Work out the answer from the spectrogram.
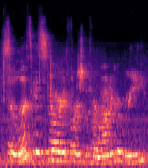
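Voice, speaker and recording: Moderator in echoey, noisy hall. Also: female voice, mid-range voice, big pitch swings. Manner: warm-up, slow, repeats herself. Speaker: panel moderator. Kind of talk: moderating a panel. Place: conference hall. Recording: echoey hall, distant, background noise.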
